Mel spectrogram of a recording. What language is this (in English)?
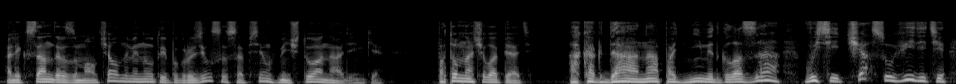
Russian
